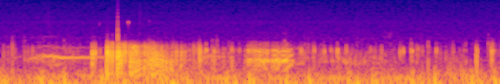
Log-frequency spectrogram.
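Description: Low gurgling rumbles with tonal groans and bubbly pops running through the recording. Ordinary stomach growling from gas and fluid moving in the gut.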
